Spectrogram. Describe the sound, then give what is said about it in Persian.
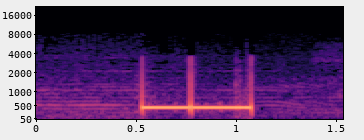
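After a dropped phone call, a steady electronic telephone line tone sounds for about half a second. It is clipped by short clicks at its start, middle and end and stands out clearly above a faint background hum. “بله تماس چون فکر میکنم قطع شد، تماس بعدی رو میگیریم ببینیم کدام عزیز است.”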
